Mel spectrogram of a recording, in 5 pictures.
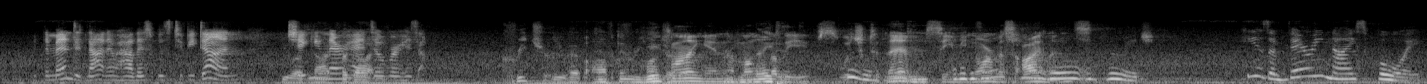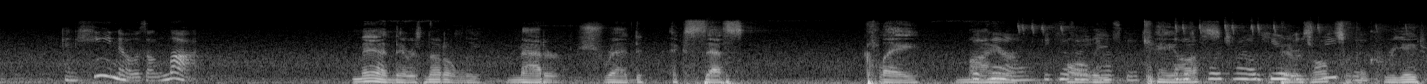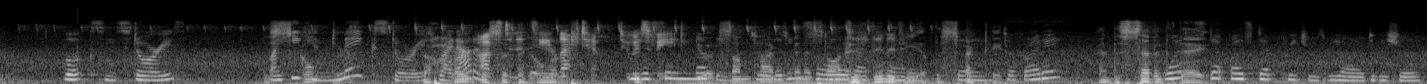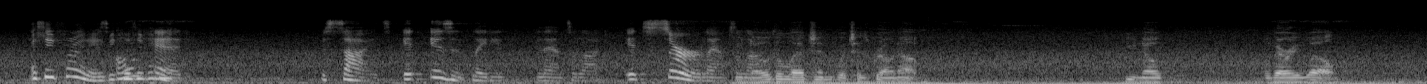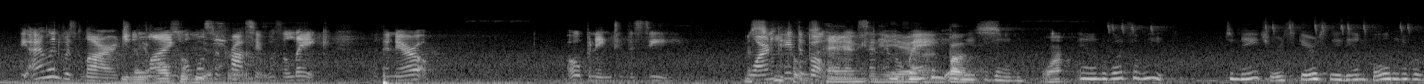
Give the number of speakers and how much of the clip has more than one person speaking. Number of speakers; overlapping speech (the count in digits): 6, about 38%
